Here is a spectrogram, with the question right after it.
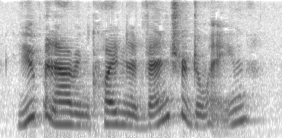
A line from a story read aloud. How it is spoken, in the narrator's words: said Sun Girl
